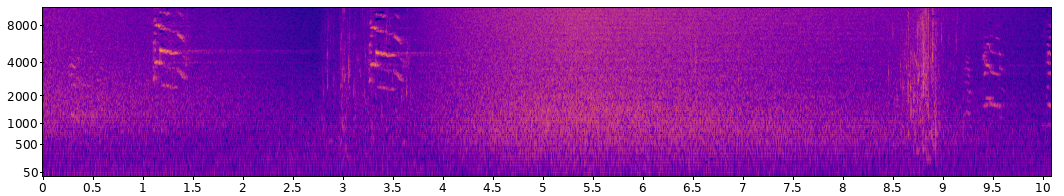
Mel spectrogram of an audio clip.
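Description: A fishing float plops in water.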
